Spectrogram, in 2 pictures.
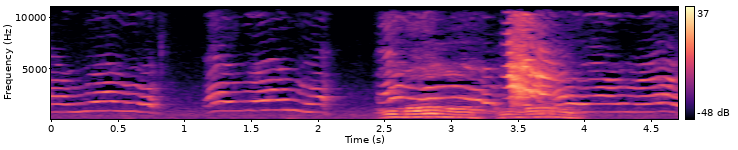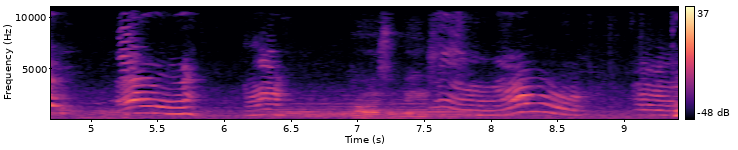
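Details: Dobermann mother in labor while giving birth to puppies, whining repeatedly in arching, wavering cries, some long and drawn-out, others short and quick, with encouraging human speech mixed in.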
